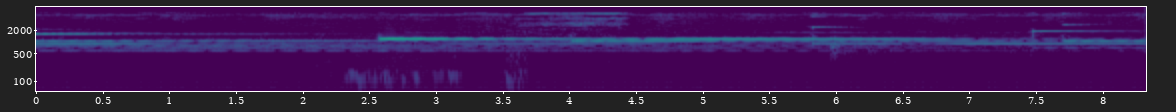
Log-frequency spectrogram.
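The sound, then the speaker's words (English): Bells ring out in a slow sequence, a new tone struck every second or two, each note humming on and overlapping the last in a calm, moderately quiet wash with no voices. “Just like you could differentiate between you and the sounds of the bells, notice you can differentiate between you and the sensations.”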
